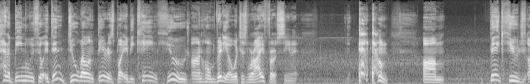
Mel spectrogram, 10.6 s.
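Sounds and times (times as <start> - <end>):
speech: 0.0 - 6.1, 6.9 - 9.0, 9.8 - 10.5
throat clearing with something stuck in the throat: 7.0 - 7.8.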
